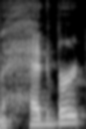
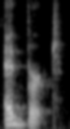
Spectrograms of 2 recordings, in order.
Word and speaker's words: Edbert: know here's one uh everybody calls him hedbert it's edbert yeah it's Edward with a silent h and I think a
